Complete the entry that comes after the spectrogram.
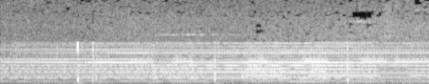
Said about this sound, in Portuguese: Enquanto estavam caminhando em direção ao carro, vocês observam os motoristas inquietos buzinando embaixo do semáforo quebrado pelo mau tempo.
